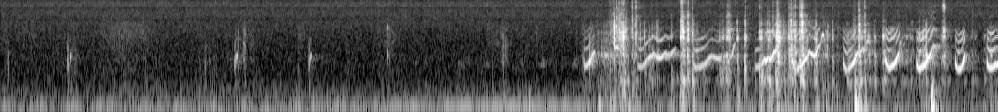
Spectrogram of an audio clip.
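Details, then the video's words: Guinea pig squeaking. Near-silence at first, broken by a few faint chirps. After about four seconds a rapid burst of wavering, warbling squeaks rises up and falls, louder and overlapping, with some thumps and rustles. "Guinea Pig Sound Effects"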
